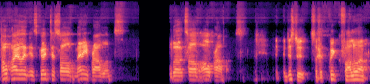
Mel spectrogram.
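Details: Adult male speaker; ordinary speech.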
